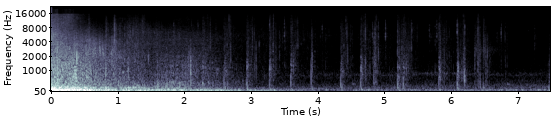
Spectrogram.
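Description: A Confringo fire spell blast in the Hogwarts Legacy video game lands as a loud boom at the start and rumbles away over about two seconds. Faint clicks and taps follow in a quiet stretch.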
